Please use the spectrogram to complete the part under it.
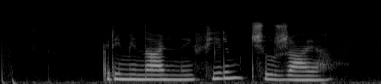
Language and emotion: Russian, neutral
